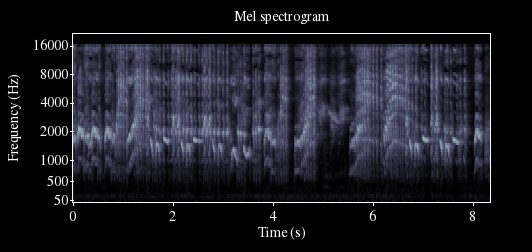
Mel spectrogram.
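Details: A caged pair of Sumatran laughingthrushes kept for a breeding attempt sings loudly: dense, raucous laughing chatter with squawky, rising and falling whistled notes, almost continuous, with brief pauses near five and eight seconds.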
